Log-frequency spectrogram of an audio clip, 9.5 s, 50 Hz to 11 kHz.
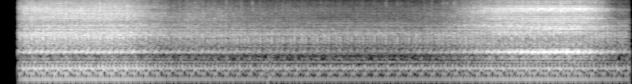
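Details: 2022 RAM 3500 idling after 2 hours of driving: steady low pulsing with a whirring tone that swells midway; owner can't tell if it is normal, cause undetermined.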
